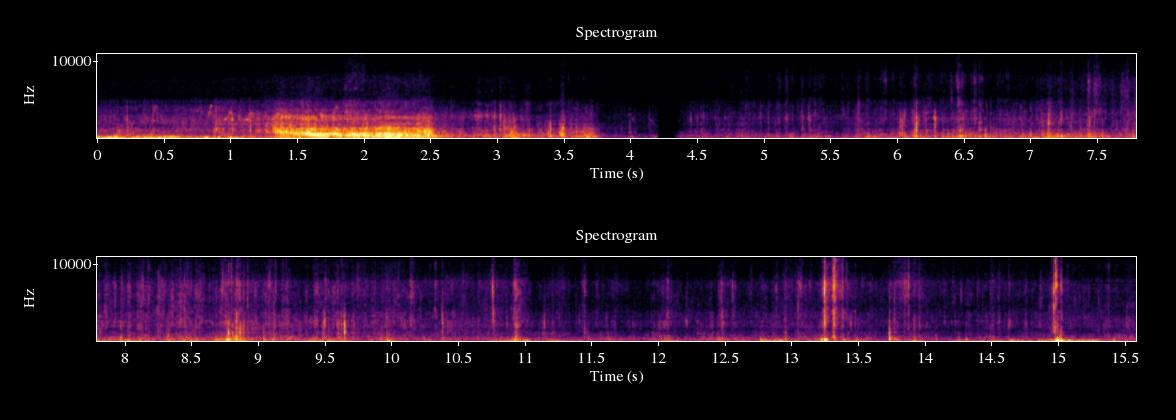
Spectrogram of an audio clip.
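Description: Trek Remedy mountain bike being ridden on a dirt forest trail, heard through an action camera's microphone: wind buffets the microphone for the first couple of seconds, then after a brief dropout there is quieter tyre crunch with scattered clicks and rattles from the bike.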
